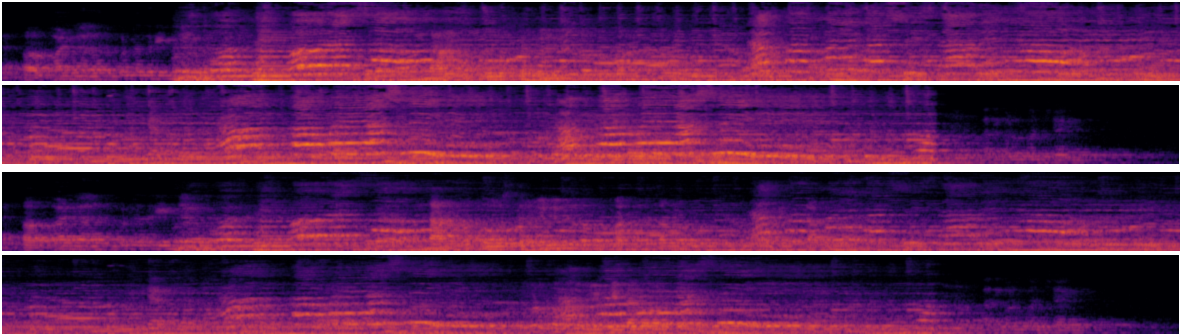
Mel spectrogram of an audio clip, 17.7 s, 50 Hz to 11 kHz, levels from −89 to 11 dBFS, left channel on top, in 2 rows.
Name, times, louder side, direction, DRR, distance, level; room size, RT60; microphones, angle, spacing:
voice 1, 0.3-4.0 7.4-10.9 11.3-14.0 14.9-16.9, equal, 10° left, -5 dB, 2.4 m, -42 dB
sound 1, 1.3-15.9, left 6 dB, 80° left, 0.4 m, -27 dB
voice 2, 2.8-6.5 10.6-11.5 12.6-14.2 15.8-16.1, right 1 dB, 30° right, -1 dB, 1.1 m, -34 dB
11.5 x 5.9 x 4.7 m, 1.5 s
head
